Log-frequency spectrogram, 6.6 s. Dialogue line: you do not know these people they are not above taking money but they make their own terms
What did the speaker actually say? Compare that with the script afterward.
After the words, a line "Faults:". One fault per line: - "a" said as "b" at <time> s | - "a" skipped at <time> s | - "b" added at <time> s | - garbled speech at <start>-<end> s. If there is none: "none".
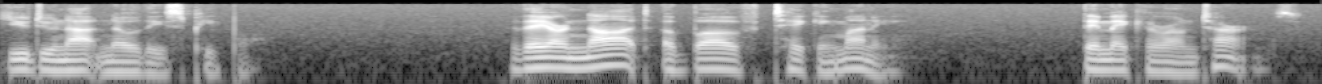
you do not know these people they are not above taking money they make their own terms
Faults:
- "but" skipped at 4.6 s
